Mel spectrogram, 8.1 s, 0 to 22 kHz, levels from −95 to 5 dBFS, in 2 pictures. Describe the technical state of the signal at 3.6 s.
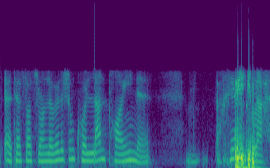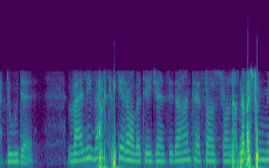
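At 3.6 s you're right in the middle of a burst of GSM bit errors running from about 3.50 to 3.85 s. Corrupted bits are reaching the decoder, so the filter, pitch and gain values it rebuilds each frame are garbage. The spectrum twists and the level jumps around from frame to frame, and the speech collapses into squawks, pops and a gargly mess. The density of the damage points to something like 5% of bits flipped.

Underneath that, the whole clip carries the GSM full-rate codec sound, and it's plainly audible here too. This codec rebuilds speech from a vocal-tract model driven by a sparse, evenly spaced pulse excitation, which fits the 13 kbps full-rate coder. That's where the buzzy, gravelly edge comes from. It also passes nothing above 4 kHz, so the top end is gone and everything sounds boxed in and rough.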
